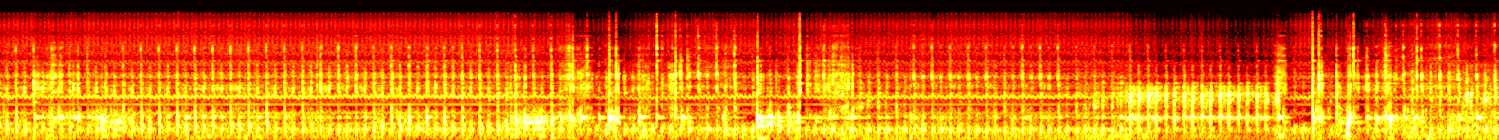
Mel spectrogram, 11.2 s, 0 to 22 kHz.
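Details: 2001 Saturn SL2 run with very low oil and unused for two months, heard through a stethoscope microphone at idle with 35-40 psi oil pressure: a sharp tapping knock about three to four per second that follows engine speed. Bottom-end knock suspected.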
